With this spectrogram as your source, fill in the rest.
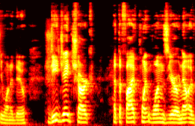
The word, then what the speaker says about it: Chark: enjoy talking about because his name rhymes with charkweek and you can sing baby shark with him and not anything else you want to do dj chark at the 5.10 now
